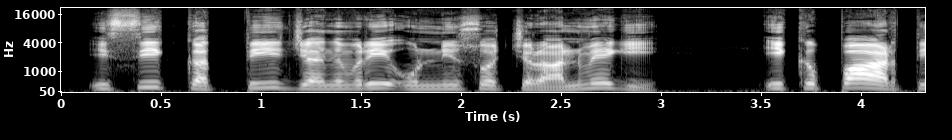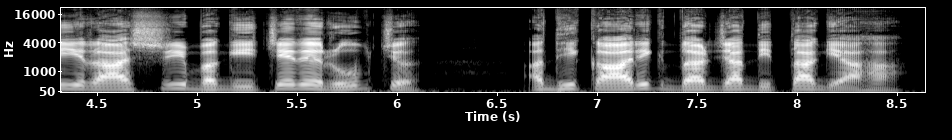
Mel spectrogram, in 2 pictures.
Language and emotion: Dogri, neutral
